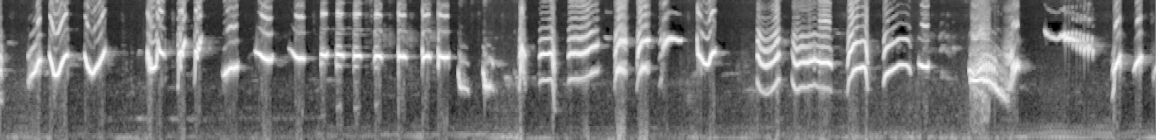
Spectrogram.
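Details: Vigorous Asian pied starling song used to provoke caged starlings into answering: dense run of clipped chirps, steady high whistles, and looping modulated phrases, ending in a harsh buzzy burst and a final slurred whistle.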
